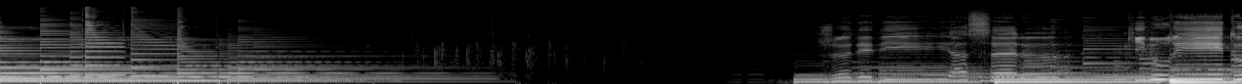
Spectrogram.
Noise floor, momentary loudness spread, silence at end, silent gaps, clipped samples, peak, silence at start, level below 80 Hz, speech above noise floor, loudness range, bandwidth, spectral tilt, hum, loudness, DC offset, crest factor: -80 dBFS; 20 LU; 0 s; 7.11-7.20 s, 7.42-7.46 s; under 0.1%; 0 dBFS; 0 s; -50 dBFS; 64 dB; 21 LU; 12 kHz; -7 dB/octave; none; -19 LUFS; under 0.1%; 20 dB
